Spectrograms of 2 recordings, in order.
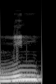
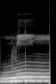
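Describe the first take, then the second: First: The word ends in a clear plain n. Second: The word ends in a nasal ng sound. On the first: The speaker calls it wrong. "এখানে মিন পড়া যাবে না" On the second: The speaker calls it right. "নুনটাকে বাংলায় অনেকস্বরের মতো উচ্চারণ করতে হবে"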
